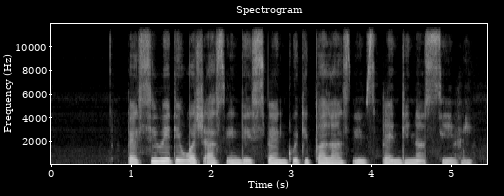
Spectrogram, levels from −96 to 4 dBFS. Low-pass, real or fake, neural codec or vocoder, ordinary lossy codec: none; fake; codec, 24 kHz, 6 kbps, HILCodec; none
